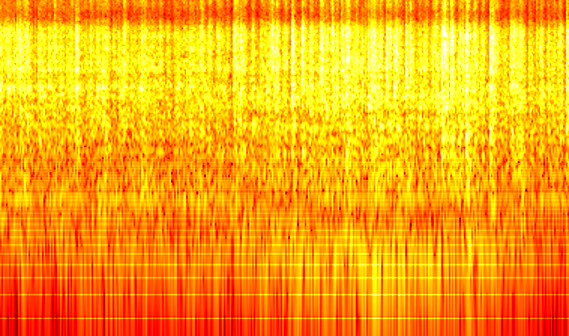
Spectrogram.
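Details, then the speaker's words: Whirlpool Duet Sport washer not draining. A harsh, gritty, uneven grinding runs continuously over the washer hum, from the drain pump; the pump was cleaned out and replaced. "this is the grinding sound that we're talking about that makes you hear"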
